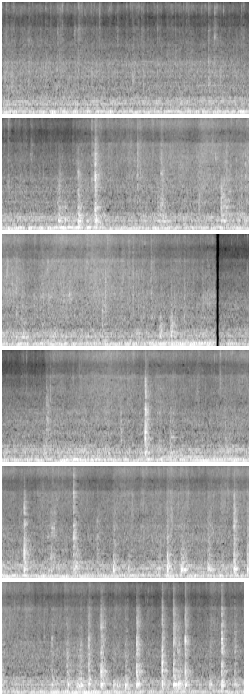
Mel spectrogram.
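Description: Egg bhurji sizzling as it fries in a pan while a metal spatula stirs and scrapes it, with sharp taps of the spatula on the pan that come more often near the end.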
